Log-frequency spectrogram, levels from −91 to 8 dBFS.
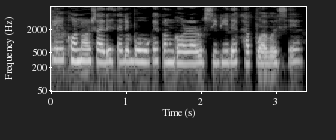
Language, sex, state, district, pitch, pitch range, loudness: Assamese, female, Assam, Sonitpur, 285 Hz, 275-300 Hz, -15 LUFS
